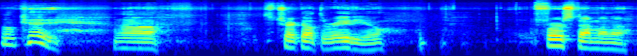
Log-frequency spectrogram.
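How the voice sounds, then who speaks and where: A man giving casual, unscripted unboxing commentary as a gadget reviewer, halting and thinking aloud as he goes. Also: medium pitch, lively intonation, a little hiss or hum.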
